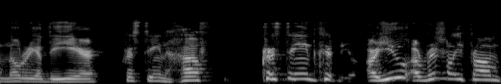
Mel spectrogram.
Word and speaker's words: Hough: We're so fortunate today, finally able to get the 2023 Notary of the Year, Christine Hough. Am I pronouncing that right? Hough, yes. Hough.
